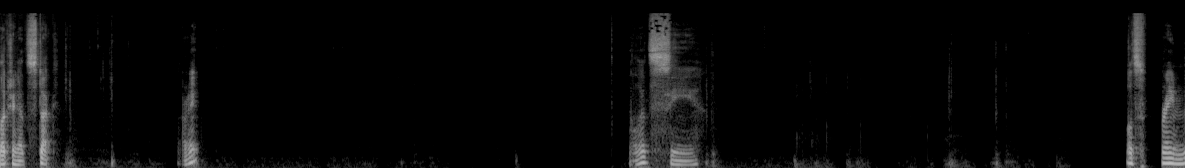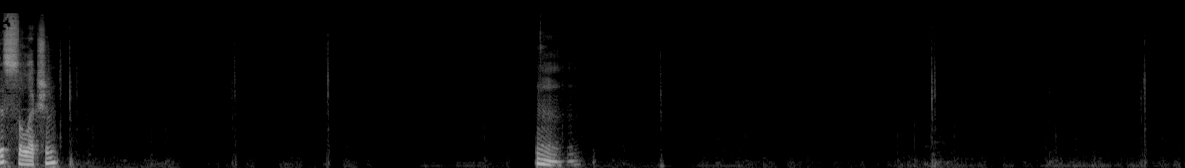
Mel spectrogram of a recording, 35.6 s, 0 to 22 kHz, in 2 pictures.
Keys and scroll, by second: 1.4 alt+z, 5.8 Tab, 10.3 `, 14.0 alt+z, 14.7 1, 18.7 alt+z, 19.8 alt+z, 21.0 alt+z, 22.4 alt+z, 27.4 m, 31.5 alt+z, 34.7 alt+z.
